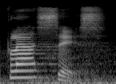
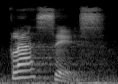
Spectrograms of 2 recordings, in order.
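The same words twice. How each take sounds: The two takes are said the same way.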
